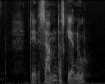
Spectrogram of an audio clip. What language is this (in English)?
Danish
